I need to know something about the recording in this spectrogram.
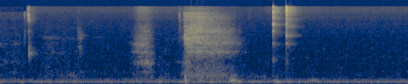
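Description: Faint clicks over a low steady hum: one click just after the start and two sharp clicks in quick succession about three seconds in, with a soft breathy rush around two seconds.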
